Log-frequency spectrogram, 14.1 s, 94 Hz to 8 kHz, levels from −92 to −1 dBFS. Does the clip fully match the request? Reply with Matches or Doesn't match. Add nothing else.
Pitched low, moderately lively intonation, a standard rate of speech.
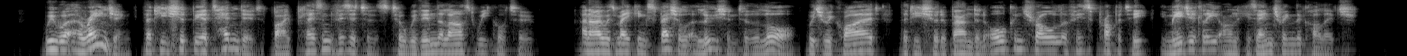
Matches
